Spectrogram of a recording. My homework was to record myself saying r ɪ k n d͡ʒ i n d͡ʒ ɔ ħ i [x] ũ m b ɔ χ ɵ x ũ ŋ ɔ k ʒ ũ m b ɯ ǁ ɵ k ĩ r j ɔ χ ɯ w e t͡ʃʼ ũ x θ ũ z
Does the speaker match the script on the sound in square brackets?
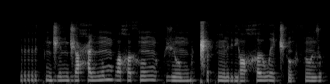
no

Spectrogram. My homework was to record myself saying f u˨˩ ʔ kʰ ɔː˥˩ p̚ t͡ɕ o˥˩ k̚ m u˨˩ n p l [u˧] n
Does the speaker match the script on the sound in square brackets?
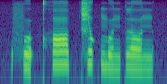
no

